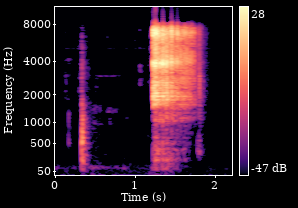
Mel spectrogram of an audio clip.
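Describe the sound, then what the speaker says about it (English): Dice tossed once: a short clatter, then after a pause a brighter rattling roll of about half a second that settles to a stop, close and moderately loud in an otherwise quiet room. "Let's roll the dice."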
